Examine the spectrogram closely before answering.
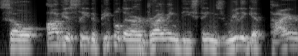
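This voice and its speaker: With a French accent, a man speaks at a fairly high pitch in a dark, mellow tone. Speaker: hydraulics sales manager. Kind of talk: interview.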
